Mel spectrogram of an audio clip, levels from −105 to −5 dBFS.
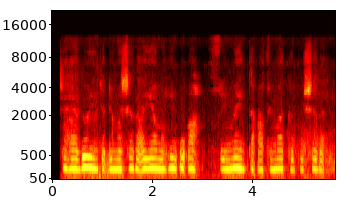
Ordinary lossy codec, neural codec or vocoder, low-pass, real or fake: AAC, 32 kbps; none; 19.8 kHz; real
